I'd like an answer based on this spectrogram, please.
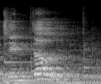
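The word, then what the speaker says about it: gentle: যেমন দেখো জি ই এন টি এল ই, জি এর পরে ই আছে, তাই কিন্তু এটা গ উচ্চারণ হবে না, বর্গীয় জ, জেন্টাল।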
